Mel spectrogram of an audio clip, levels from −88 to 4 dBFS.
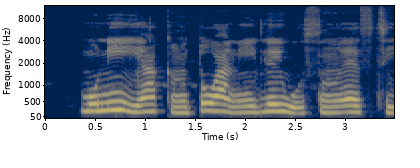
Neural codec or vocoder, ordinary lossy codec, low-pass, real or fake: none; none; none; real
